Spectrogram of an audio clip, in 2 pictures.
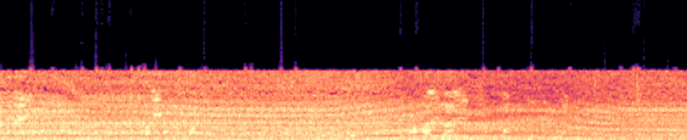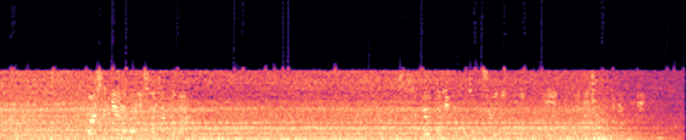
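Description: A truck's engine runs with a steady drone, then stops.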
